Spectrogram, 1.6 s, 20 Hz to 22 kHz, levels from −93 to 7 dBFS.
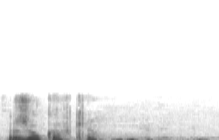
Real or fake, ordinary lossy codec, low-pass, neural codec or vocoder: fake; AAC, 48 kbps; 7.2 kHz; codec, 16 kHz, 16 kbps, FreqCodec, larger model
